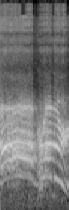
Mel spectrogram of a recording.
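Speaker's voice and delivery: loud, high, agonized wrestler-style pained scream. Retelling a wrestler going down hurt: imitating a wrestler screaming in pain. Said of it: "He's screaming".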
